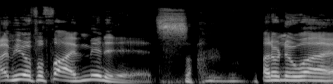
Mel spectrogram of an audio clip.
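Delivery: put-on vampire voice with Southern accent. Speaker imagining what a cameo actor would say, in a southern-accent Dracula voice. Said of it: "I've sort of got like a southern accent Dracula going on now".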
